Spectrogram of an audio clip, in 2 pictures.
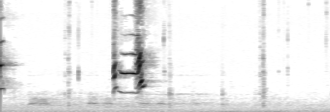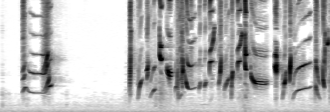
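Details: European goldfinch song used as a capture lure: two isolated squeaky, nasal calls several seconds apart, then a dense burst of rapid twittering and slurred notes.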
